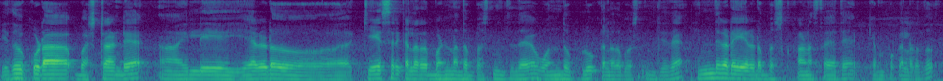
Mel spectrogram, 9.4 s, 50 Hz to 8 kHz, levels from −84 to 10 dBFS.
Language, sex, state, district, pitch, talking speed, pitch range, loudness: Kannada, male, Karnataka, Raichur, 105 Hz, 165 wpm, 105-115 Hz, -26 LUFS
